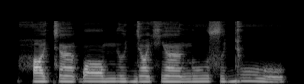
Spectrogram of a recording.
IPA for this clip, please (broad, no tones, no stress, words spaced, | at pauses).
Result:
hɑ cæ̃ɓɔːmʲʊ ɟɑ̃çæ̃ nuːsʊɟuː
